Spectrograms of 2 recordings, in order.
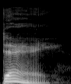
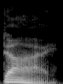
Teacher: in the Australian accent they may say words like day more like die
